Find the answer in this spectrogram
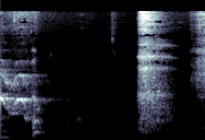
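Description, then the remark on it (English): A dog barks at a house during a recording: one sharp, tonal bark, a short quiet pause, then a couple of rougher, breathy bursts. No one speaks. “Lincoln's bark is like.”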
